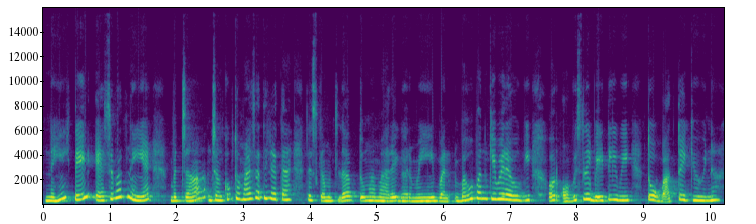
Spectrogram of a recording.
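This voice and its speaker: A gentle, doting father who coaxes and reassures in a soft, mellow voice that sits very high for a dad, as a woman voices him. Part of a fan audio drama. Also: animated, moderate pace, lo-fi sound. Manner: soothing, coaxing.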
